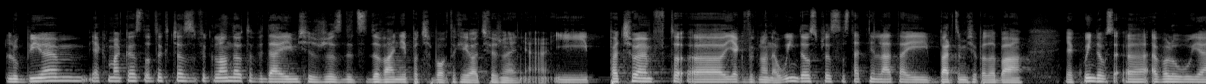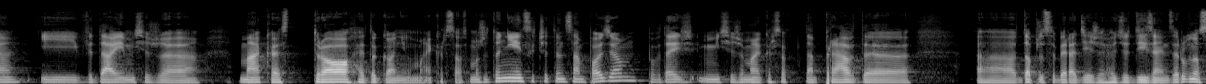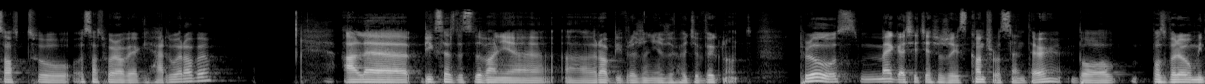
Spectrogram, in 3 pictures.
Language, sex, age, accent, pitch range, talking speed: Polish, male, 20-39, native, 105-130 Hz, 150 wpm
